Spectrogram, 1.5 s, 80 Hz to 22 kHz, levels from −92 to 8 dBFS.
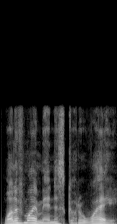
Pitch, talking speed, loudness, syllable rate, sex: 155 Hz, 285 wpm, -18 LUFS, 6.6 syllables/s, male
